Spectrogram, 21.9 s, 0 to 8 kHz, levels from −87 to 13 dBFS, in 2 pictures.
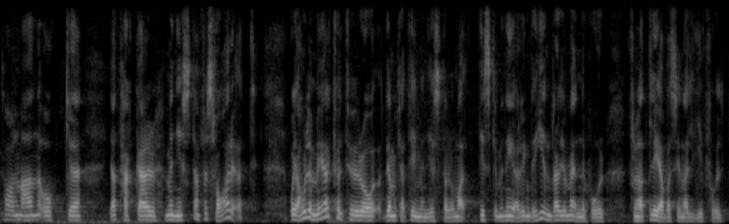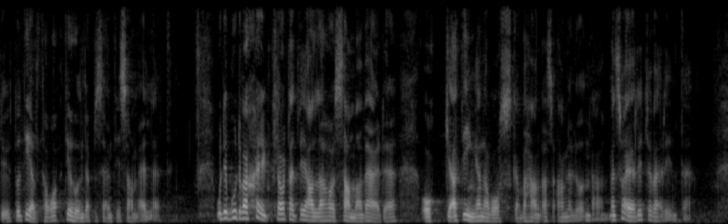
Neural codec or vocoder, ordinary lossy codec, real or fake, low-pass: none; none; real; none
